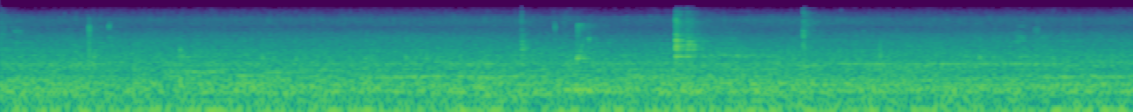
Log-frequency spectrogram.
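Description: Cooking oil trickling from a glass bottle into a steel spoon, with a few faint clicks, over a low steady hum.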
